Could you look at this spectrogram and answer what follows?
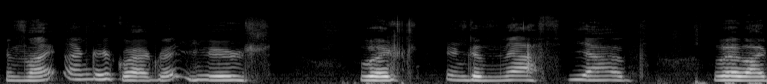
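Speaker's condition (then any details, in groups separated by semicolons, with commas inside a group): Cerebral palsy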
